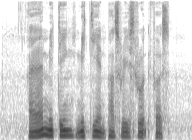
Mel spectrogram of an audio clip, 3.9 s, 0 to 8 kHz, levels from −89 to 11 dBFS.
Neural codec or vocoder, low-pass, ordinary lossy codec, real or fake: none; none; none; real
